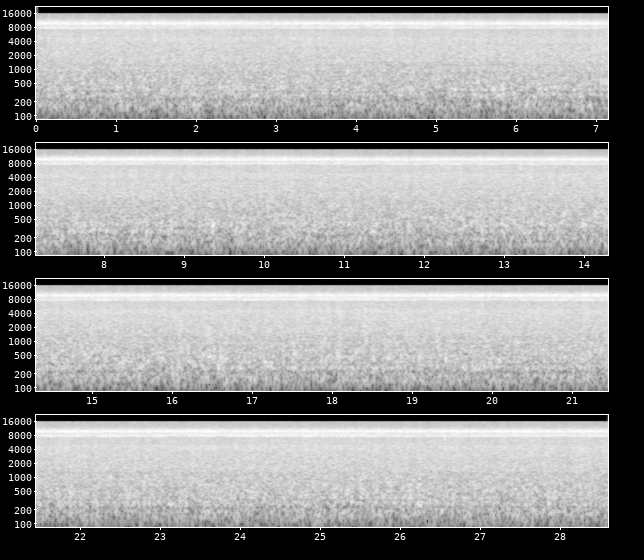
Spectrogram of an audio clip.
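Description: Steady rush of a shallow, rocky river flowing over stones, with a steady high hiss above it.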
